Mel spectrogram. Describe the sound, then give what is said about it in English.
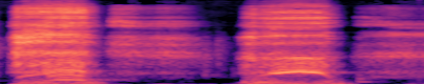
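Heavy, out-of-breath gasping from a man: two loud, sharp breaths separated by a short pause, each trailing into a softer breathy exhale. “Why are you so out of breath, man?”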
